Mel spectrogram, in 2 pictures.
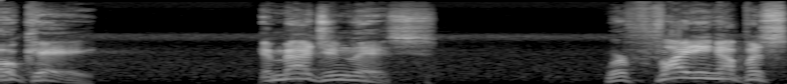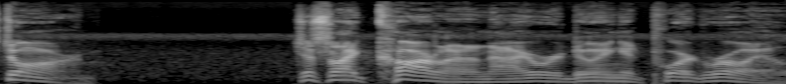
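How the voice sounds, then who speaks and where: A man's gruff, put-on character voice at medium pitch, fairly slow in pace, with long, frequent pauses. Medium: video game. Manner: gruff, brusque, insulting.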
